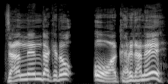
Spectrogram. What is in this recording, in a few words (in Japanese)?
男 エグゼキューションシューター; オーシュマスケッティア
